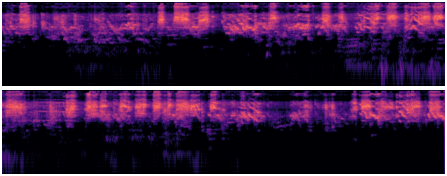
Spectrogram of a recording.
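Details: Breeding pair of budgerigars chirping continuously in dense, scratchy high-pitched warbles and squeaks, with brief low thumps near the middle.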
